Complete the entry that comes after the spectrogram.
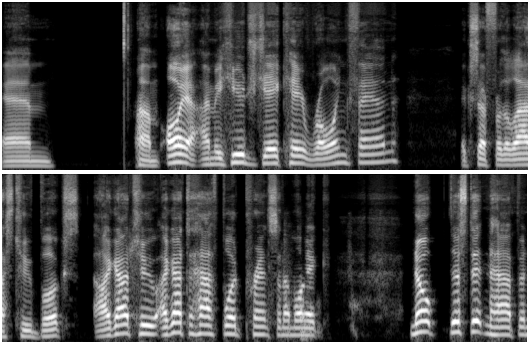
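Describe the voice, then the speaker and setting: Speaking at a fairly slow pace with a slight Southern US accent, a man uses very wide pitch swings in a dry, close sound with no echo. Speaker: YouTube spiritual content creator. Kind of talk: casual interview chat. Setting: live stream video call. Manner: hesitant, many fillers.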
